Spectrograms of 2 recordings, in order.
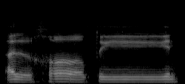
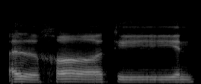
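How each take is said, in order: The two takes are said the same way.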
